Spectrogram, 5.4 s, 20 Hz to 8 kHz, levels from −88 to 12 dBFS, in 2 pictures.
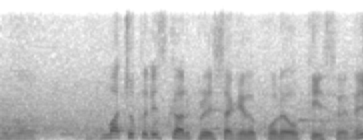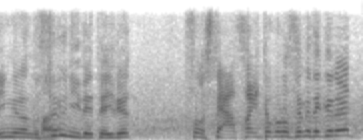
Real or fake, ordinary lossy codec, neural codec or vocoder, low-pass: fake; Opus, 64 kbps; codec, 16 kHz, 2 kbps, FunCodec, trained on Chinese and English, 25 frames a second; 7.2 kHz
